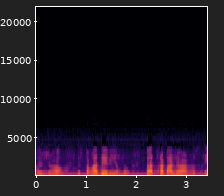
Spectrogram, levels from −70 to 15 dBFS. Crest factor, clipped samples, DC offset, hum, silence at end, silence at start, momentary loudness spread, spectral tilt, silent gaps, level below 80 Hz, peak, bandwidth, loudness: 18 dB; under 0.1%; under 0.1%; 60 Hz at -30 dBFS; 0 s; 0 s; 13 LU; -8 dB/octave; none; -32 dBFS; 0 dBFS; 8.4 kHz; -19 LUFS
